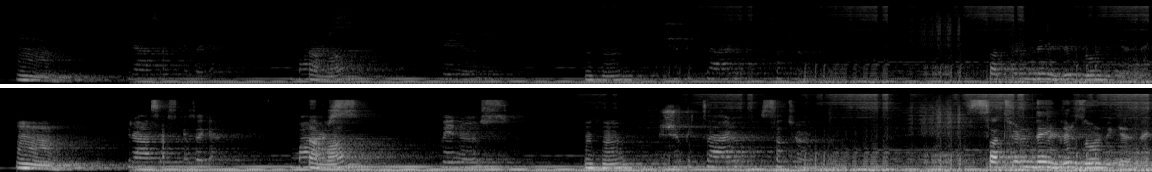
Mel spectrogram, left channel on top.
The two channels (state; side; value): quieter; left; 14.5 dB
